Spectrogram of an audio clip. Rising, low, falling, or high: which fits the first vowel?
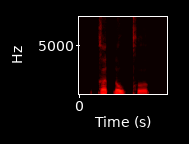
high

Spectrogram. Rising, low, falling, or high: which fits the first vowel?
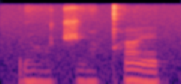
low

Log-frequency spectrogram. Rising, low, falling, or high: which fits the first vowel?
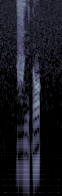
low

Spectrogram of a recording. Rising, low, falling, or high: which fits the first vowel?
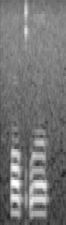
low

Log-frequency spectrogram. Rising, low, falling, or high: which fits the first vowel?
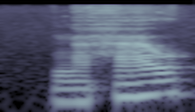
low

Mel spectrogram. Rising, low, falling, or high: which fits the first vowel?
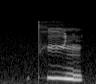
falling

